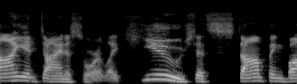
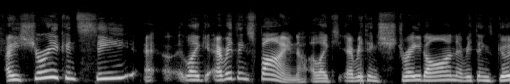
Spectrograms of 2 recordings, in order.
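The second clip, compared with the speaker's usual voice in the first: higher-pitched, sceptical questioning; mock-careful double-check, pitched up; doubtful checking; 6 semitones higher than usual. Daughter and mom quizzing dad on his view, doubtful.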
